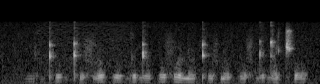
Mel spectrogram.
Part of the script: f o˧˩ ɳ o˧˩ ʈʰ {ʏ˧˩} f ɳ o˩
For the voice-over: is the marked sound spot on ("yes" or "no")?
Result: yes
